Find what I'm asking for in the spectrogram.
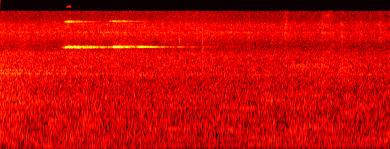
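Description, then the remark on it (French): A car engine rumbles steadily as a man slowly manoeuvres the vehicle to park on the street, a continuous low drone with a thin high whine, with no voices. “Alors, simplement, c'est parce que le monsieur se gare.”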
